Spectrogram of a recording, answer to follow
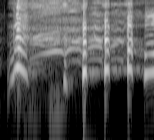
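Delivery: high, loud laugh; loud burst of laughter. Real, not acted. Laughing at her own failure to keep the secret, loud burst of laughter.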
